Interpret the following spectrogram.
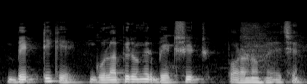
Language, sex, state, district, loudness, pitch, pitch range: Bengali, male, West Bengal, Darjeeling, -18 LUFS, 110 Hz, 100-115 Hz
